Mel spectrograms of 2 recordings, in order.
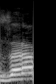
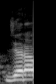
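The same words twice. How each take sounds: First: The word begins with a z sound. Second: The word begins with a j sound. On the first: It means a little. "अरबी फारसी के प्रभाव से है, इसका मतलब इसको उच्चारित करते हैं जरा नाम से" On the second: It means old age. "जरा मतलब बुढ़ापा"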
